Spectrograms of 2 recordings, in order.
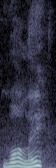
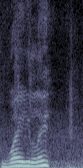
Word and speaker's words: Whalley: uh in the town of uh wh not Wally even though it's spelled w a w l e y I'm assured it's pronounced wh the perhaps uh sick and tired of the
